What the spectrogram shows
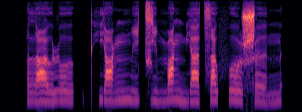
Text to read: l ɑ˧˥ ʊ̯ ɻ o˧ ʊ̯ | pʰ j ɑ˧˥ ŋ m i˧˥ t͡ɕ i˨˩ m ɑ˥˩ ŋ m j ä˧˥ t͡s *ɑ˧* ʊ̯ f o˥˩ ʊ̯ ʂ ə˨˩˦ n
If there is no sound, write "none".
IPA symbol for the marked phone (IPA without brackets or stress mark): ɑ˧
